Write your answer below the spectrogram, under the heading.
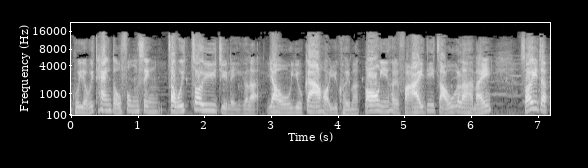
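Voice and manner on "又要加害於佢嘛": usual speaking voice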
